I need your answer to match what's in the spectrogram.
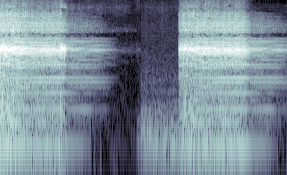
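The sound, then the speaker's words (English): A loud, harsh electronic buzzer sounds twice, each blast lasting under a second with a short silent gap between them, without any talking. “Let me get the buzzer.”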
